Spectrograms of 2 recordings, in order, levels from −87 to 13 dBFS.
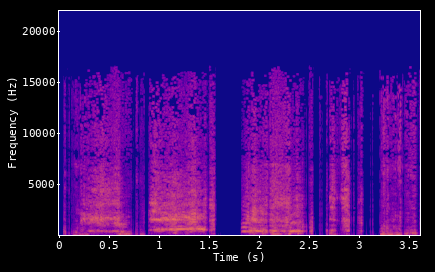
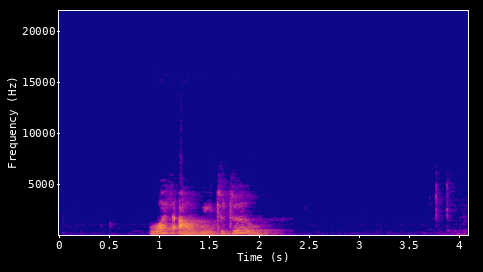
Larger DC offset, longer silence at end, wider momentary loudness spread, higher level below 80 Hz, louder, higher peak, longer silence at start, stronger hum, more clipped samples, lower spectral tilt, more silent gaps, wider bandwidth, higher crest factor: neither; second, 0.05 s vs 2 s; about the same, 11 LU vs 13 LU; first, -60 dBFS vs -66 dBFS; second, -28 LUFS vs -20 LUFS; second, -14 dBFS vs 0 dBFS; second, 0.05 s vs 0.9 s; neither; neither; second, -2 dB/octave vs -9.5 dB/octave; first, 1.61-1.65 s vs none; first, 17 kHz vs 5.6 kHz; second, 16 dB vs 24 dB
